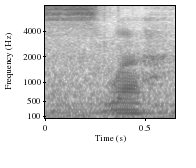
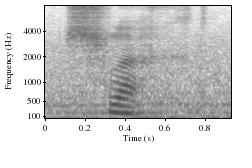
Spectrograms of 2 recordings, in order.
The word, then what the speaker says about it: slecht: Yeah, I think the Dutch dropped the CH, the first CH. It's slecht. Slecht. Schlecht.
